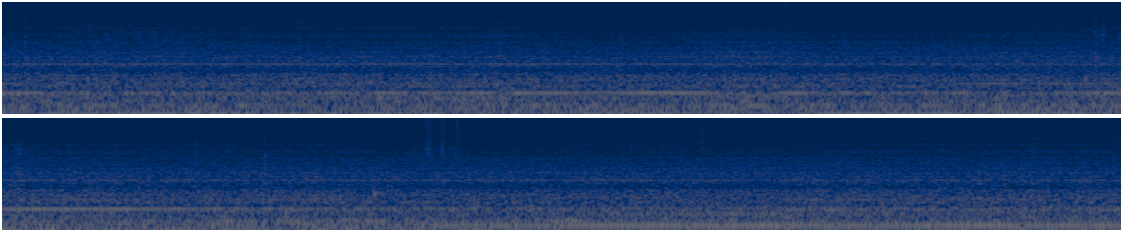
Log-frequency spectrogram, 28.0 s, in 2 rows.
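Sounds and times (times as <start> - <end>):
steady low hum: 0.0 - 27.9
hands rolling dough on countertop: 7.5 - 27.9.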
